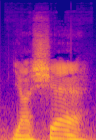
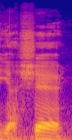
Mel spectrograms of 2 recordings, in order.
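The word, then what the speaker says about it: יָשַׁע: Technically, well, not with this one, but it says they will pronounce it like this. Strong's H 3467. Yashah. They would say Yashah, and that's pretty much like what they got them dots up there and stuff.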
